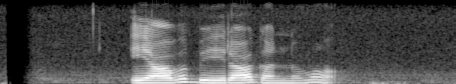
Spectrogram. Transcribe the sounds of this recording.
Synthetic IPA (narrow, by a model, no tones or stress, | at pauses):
ejaːʋəbeːɾaːɡanːəʋaː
